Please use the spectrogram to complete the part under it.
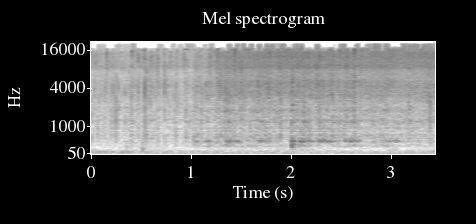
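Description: Spice paste of green chilli paste, cumin and turmeric powder sizzles in a hot pan for a light fish curry, with a steady broad frying hiss and a few small stirring clicks, close and continuous with no talk.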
